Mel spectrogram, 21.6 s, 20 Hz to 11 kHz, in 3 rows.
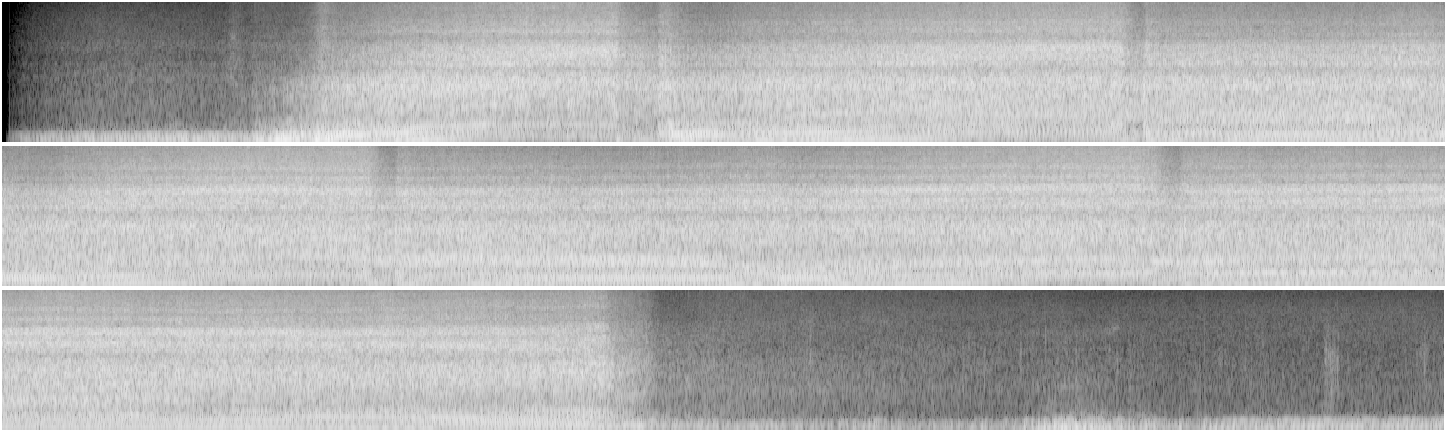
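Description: A 2014 GMC Sierra pickup doing a burnout: the engine revs hard, its pitch rising and falling several times, over the hiss of the spinning rear tyres. It lets off suddenly near the end.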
